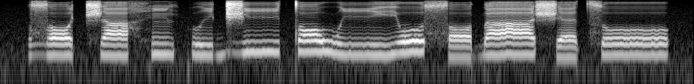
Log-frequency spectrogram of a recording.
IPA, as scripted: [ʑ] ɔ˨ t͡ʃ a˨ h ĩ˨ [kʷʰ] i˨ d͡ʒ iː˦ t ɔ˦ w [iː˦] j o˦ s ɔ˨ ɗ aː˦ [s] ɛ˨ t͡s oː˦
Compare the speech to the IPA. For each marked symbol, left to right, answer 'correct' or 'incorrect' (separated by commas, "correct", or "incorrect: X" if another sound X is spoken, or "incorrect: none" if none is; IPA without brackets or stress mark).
incorrect: z, incorrect: kʷ, incorrect: iː˨, incorrect: ʃ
